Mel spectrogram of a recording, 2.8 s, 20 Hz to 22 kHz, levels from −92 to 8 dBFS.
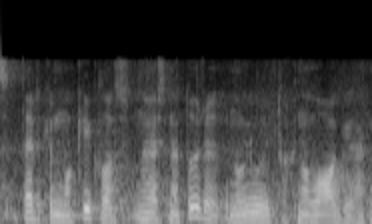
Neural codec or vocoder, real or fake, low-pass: none; real; 7.2 kHz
